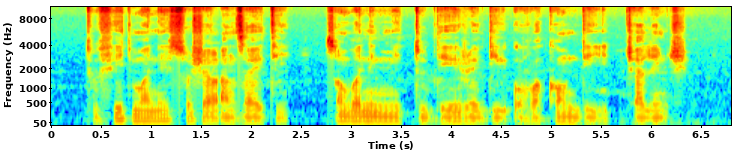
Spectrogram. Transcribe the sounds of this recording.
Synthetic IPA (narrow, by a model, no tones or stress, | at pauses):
tʰufitmanisoʃalʔã̰ŋzajatʰḭ | sɔ̃mbɔninid̚tʰudeɹɛdiʔo̰vakʰɔ̃md̪it͡ʃalɛ̃nd͡ʒ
